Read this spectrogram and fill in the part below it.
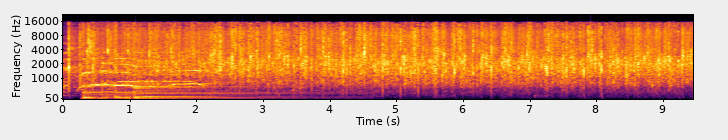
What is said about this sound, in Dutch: Ik wil een heel hartelijk applaus voor Jort Kelder.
